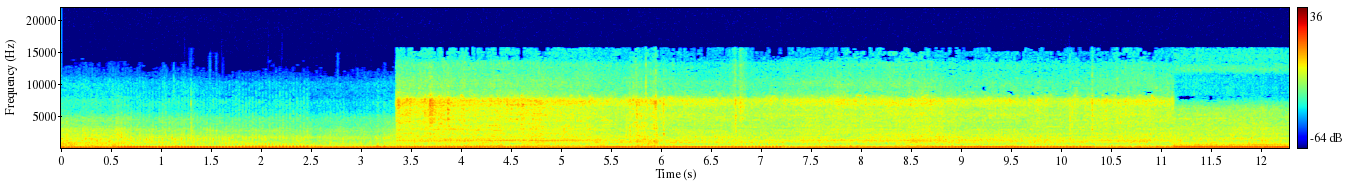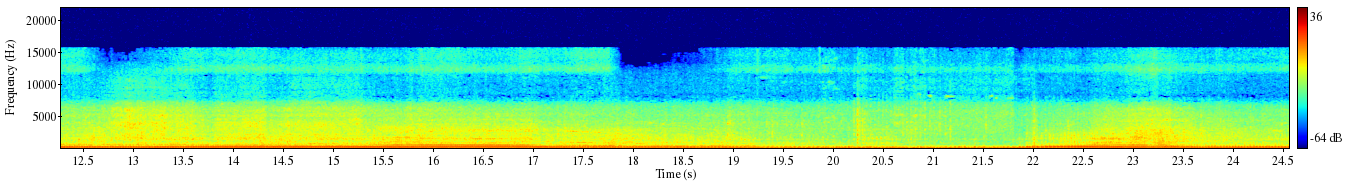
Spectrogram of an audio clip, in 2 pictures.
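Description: A quad bike engine drones loudly nearby, revving up and down.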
